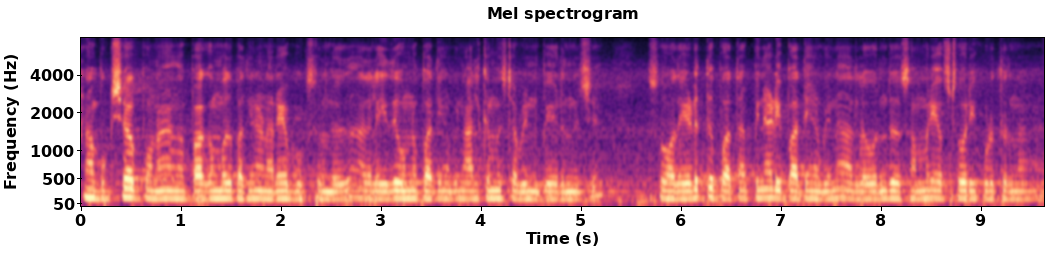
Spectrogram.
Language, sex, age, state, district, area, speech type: Tamil, male, 18-30, Tamil Nadu, Viluppuram, rural, spontaneous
